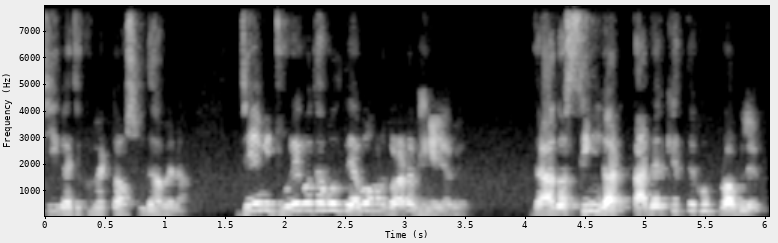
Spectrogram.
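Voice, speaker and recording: A man with a Bengali accent teaches a classroom of medical students in a relaxed, conversational way. He keeps asking questions and checks in with a quick "okay?" as he goes, mixing English terms into his talk. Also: high-pitched. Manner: informal, quizzing students, frequent "okay?" check-ins. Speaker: surgery lecturer.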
